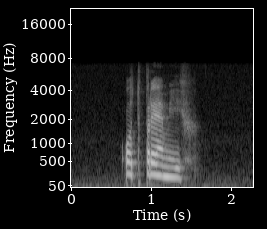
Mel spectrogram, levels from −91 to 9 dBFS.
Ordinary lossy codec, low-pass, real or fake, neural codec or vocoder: none; 7.2 kHz; real; none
